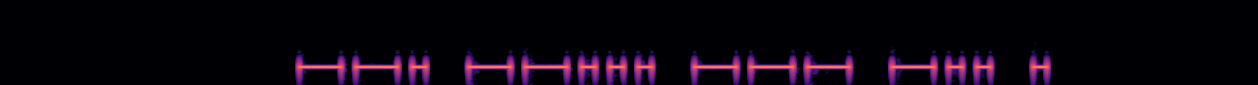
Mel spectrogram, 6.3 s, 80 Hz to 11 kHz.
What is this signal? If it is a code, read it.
Morse code, heard as a keyed tone, about 17 wpm, 700 Hz. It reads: G7ODE
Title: DXCC-100 Call Signs - 5 Characters - Repeated 2x - 17wpm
